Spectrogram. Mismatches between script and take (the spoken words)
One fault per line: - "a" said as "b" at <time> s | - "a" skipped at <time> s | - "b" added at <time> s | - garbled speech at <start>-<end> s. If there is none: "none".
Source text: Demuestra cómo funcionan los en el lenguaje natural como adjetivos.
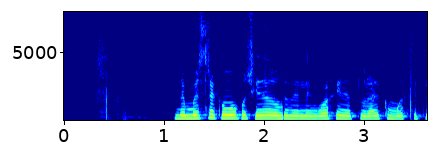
none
